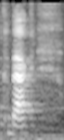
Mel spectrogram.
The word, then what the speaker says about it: Quebec: I know in English we say Quebec. Did I say that right? Quebec? Quebec.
